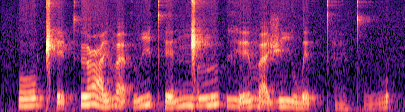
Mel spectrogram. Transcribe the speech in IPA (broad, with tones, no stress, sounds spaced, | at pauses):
oː˦˥ ǁʰ ḛ˦˨ t̪ʰ ø˦˥ ʕ e˨˦ v æ̰˦˨ θ v i˦˥ t̪ʰ e˨˦ n ŋ͡ǁ ɯ˦˥ | ɣ ḛ˦˥ v æ̰˦˨ ʒ iː˦˨ w ḛ˦˨ θ t̪ʰ æ̤˨˩ t̪ʰ o̤˨˦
